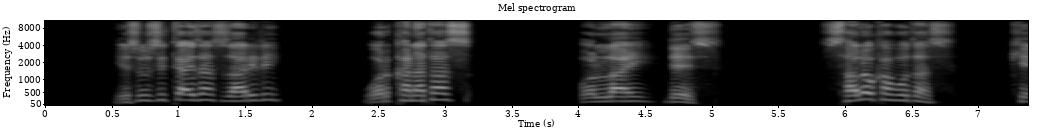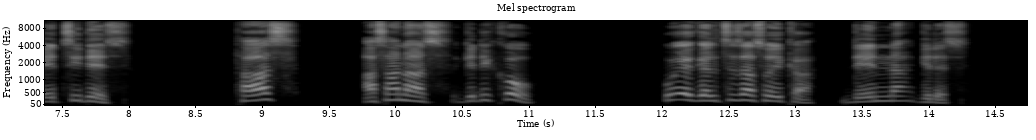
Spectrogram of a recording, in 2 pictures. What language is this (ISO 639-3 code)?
gmv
